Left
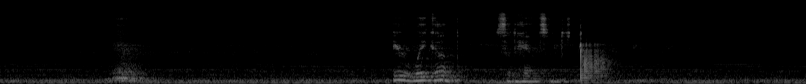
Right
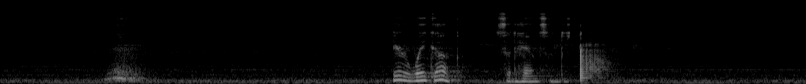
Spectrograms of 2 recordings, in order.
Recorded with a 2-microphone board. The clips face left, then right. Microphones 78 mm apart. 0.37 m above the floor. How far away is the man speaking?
About 1.8 m.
